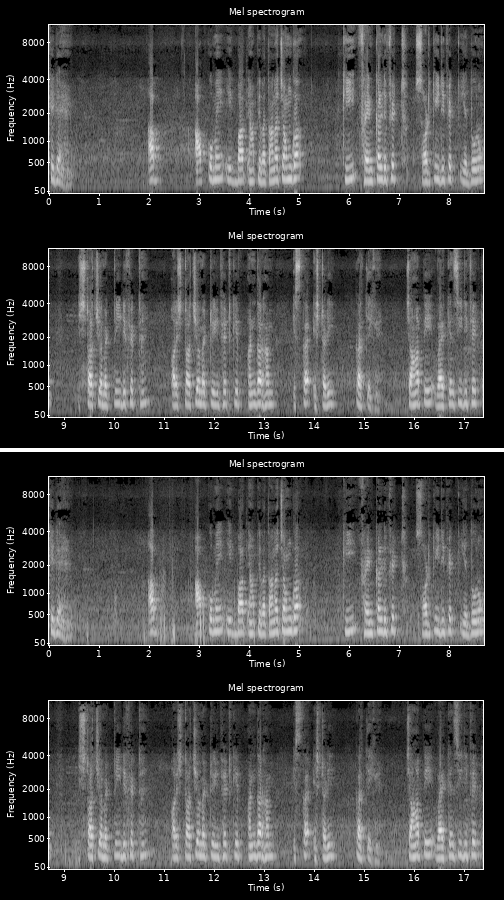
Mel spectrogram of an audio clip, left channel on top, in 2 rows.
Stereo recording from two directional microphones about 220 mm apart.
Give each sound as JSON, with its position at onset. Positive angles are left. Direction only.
{"t": 0.0, "sound": "speech", "side_deg": 30}
{"t": 2.9, "sound": "speech", "side_deg": 30}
